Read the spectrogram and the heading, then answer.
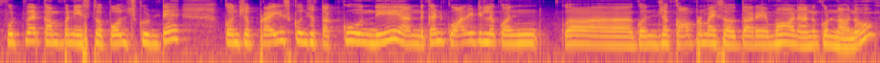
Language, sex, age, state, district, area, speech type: Telugu, female, 45-60, Andhra Pradesh, Chittoor, rural, spontaneous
